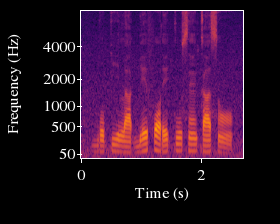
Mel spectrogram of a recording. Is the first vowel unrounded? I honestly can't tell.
no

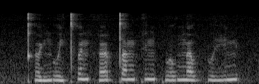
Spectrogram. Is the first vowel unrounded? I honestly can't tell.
no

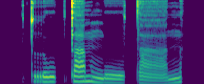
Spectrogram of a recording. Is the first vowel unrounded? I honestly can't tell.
no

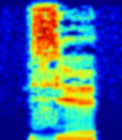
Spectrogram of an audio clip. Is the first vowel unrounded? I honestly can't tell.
yes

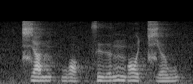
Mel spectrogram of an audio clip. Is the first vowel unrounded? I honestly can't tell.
yes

